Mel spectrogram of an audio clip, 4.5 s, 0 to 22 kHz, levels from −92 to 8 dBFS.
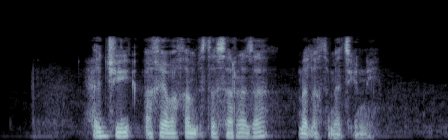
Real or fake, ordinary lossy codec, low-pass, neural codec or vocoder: real; AAC, 64 kbps; 7.2 kHz; none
